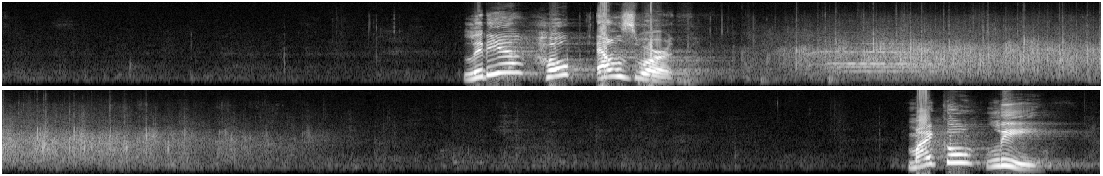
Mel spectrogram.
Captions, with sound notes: Lydia Hope Ellsworth. (audience clapping) Michael Lee.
